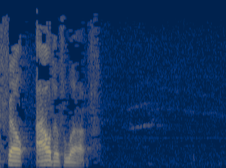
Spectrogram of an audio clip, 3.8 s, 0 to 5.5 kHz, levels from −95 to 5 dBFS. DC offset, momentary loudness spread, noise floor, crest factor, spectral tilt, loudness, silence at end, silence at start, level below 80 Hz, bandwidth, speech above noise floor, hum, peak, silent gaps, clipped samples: under 0.1%; 10 LU; -78 dBFS; 22 dB; -3 dB/octave; -37 LUFS; 2.4 s; 0 s; under -90 dBFS; 5.4 kHz; 41 dB; none; -20 dBFS; none; under 0.1%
